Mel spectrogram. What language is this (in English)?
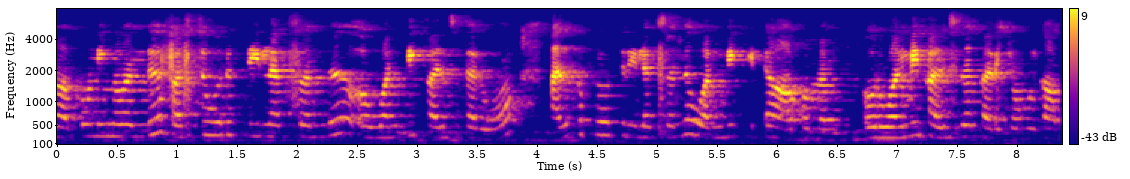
Tamil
